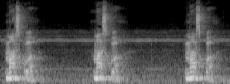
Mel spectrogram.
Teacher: In this word, the last a is stressed and the o is not stressed because the o is not stressed. It is not read as o. It is read as a hence this entire word is read as masqua.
